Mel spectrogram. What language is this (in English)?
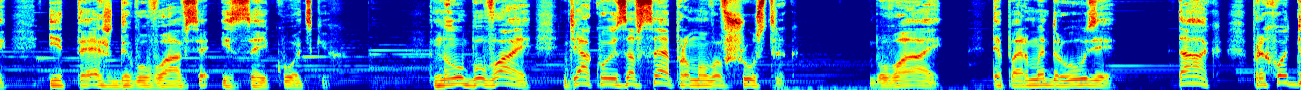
Ukrainian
